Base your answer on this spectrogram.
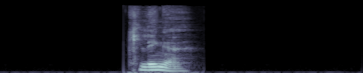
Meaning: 1. blade (of a weapon or tool) 2. a bladed weapon, sword, saber, etc
- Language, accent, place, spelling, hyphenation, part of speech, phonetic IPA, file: German, Germany, Berlin, Klinge, Klin‧ge, noun, [ˈklɪŋə], De-Klinge.ogg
